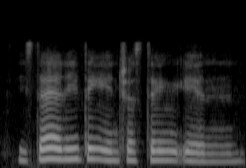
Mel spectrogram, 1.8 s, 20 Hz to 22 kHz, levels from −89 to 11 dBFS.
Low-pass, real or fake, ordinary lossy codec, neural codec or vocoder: none; fake; none; codec, 16 kHz, 4 kbps, FunCodec, trained on LibriTTS, 50 frames a second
